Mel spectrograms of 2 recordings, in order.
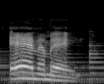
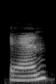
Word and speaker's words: anime: However, I get a lot of complaints with just how I say the word anime.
